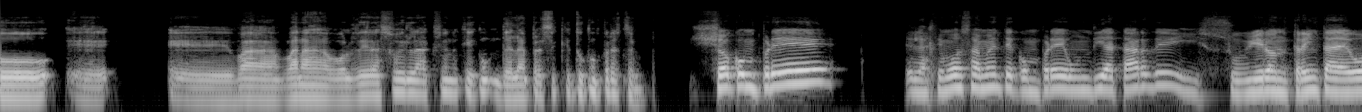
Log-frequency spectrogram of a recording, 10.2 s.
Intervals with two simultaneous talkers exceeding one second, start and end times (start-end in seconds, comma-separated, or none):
none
